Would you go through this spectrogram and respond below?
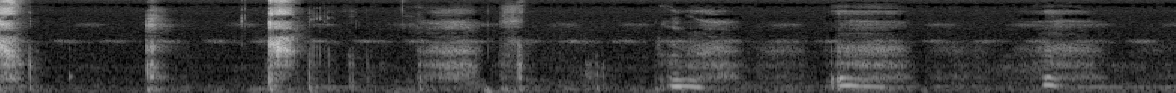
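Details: Person with a cold trying to fall asleep in the middle of the night: wet congested sneezes and sniffs with throat clearing and small coughs; snotty sneezing from a cold.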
